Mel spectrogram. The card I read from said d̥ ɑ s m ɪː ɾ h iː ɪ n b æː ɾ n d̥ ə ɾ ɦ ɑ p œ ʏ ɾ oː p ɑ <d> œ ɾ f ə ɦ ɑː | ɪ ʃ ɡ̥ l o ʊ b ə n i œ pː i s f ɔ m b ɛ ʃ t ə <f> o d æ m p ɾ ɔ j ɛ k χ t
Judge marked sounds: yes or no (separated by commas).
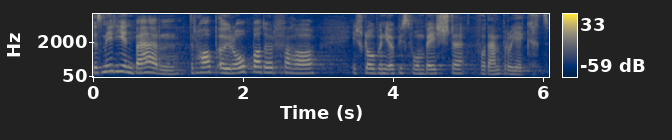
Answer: yes, yes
